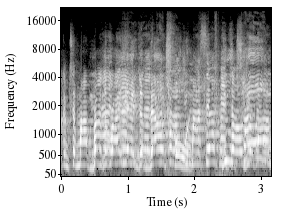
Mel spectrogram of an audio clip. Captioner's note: arguing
